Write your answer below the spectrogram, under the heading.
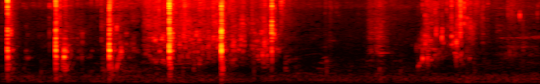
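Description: Hands digging and splashing in a water-filled mud hole: a run of sharp wet splashes and squelches about half a second apart over the first three seconds, then softer sloshing. The hands are digging a fish out of its burrow in the mud.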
